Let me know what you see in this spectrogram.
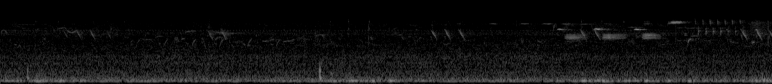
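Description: Small birds chirping in a few short series of high notes over a faint, steady outdoor hiss.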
